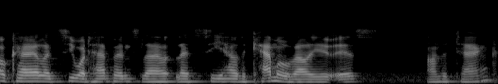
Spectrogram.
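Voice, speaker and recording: A man with a German accent speaks at a medium pitch and a moderate pace in monotone, flat intonation. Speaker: gaming YouTuber. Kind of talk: gameplay commentary. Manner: casual, some hesitations.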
